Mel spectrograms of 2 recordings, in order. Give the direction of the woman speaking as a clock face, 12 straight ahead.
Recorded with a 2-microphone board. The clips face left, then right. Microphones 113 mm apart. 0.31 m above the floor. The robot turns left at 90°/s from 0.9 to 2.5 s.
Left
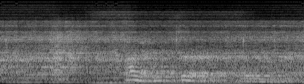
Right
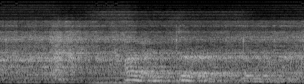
2 o'clock.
